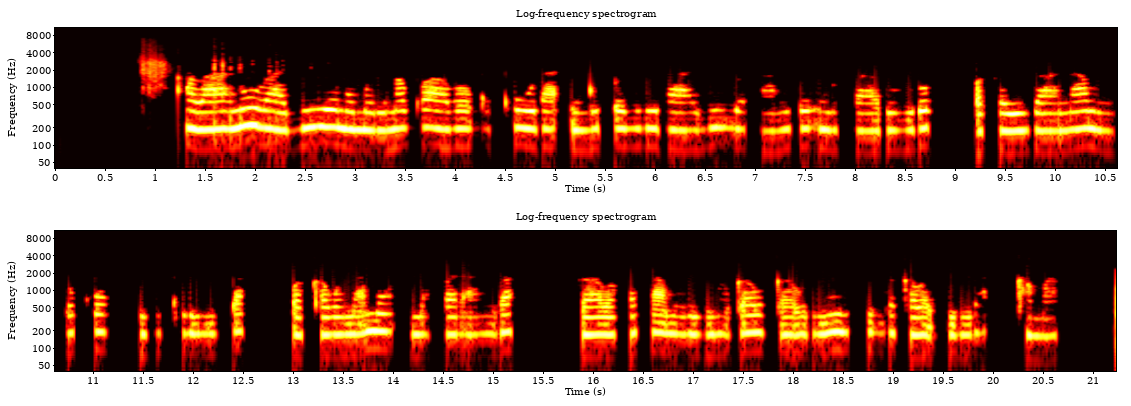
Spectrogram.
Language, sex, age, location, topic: Kinyarwanda, female, 18-24, Musanze, agriculture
